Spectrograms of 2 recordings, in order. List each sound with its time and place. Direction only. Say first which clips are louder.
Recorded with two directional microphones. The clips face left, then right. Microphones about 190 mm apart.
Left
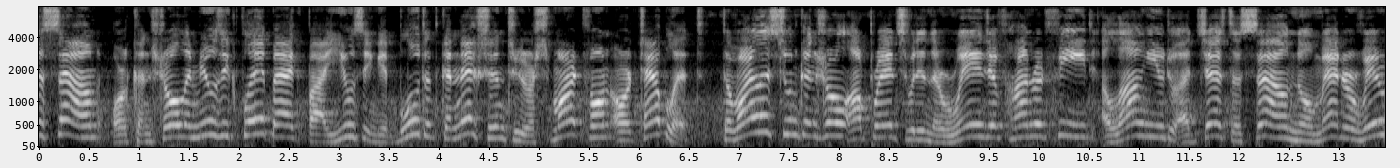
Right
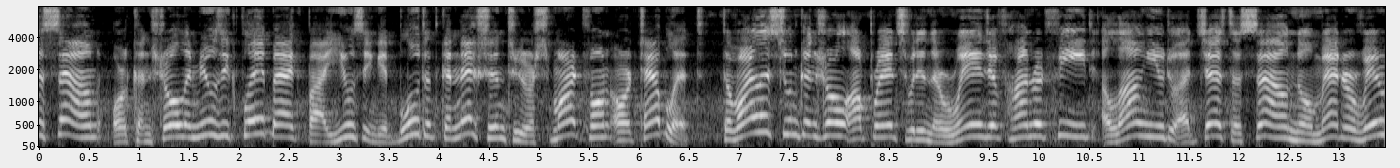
0.0 s speech: right 4 dB; 15° right (ahead or behind)
6.8 s a man's voice: right 5 dB; 35° right (ahead or behind)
